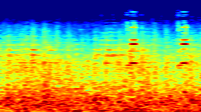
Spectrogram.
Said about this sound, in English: Train entering sector. Here's the train. Let's just listen, shall we?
